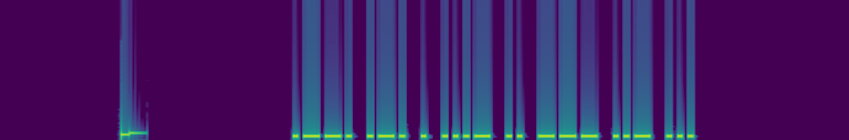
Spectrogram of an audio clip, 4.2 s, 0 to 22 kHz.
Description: Morse code, heard as a keyed tone, about 46 wpm, 700 Hz. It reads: PREVIOUS
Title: Sentences from Top 1500 Words - New Word Drill Alt - 45wpm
